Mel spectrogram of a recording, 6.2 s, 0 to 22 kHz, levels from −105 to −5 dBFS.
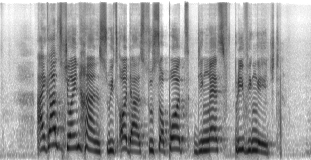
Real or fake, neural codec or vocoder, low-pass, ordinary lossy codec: fake; autoencoder, 48 kHz, 128 numbers a frame, DAC-VAE, trained on Japanese speech; none; none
